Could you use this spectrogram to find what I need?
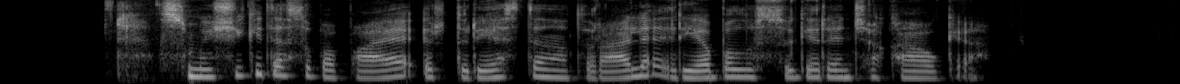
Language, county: Lithuanian, Vilnius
